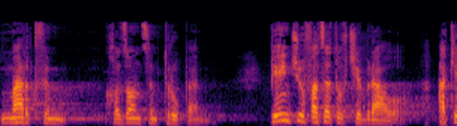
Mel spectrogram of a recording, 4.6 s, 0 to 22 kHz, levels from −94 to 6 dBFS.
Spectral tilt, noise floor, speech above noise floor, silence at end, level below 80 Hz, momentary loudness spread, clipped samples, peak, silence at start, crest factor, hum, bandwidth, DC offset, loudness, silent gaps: -4.5 dB/octave; -62 dBFS; 36 dB; 0 s; -68 dBFS; 17 LU; under 0.1%; -4 dBFS; 0 s; 24 dB; none; 10.5 kHz; under 0.1%; -27 LUFS; none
